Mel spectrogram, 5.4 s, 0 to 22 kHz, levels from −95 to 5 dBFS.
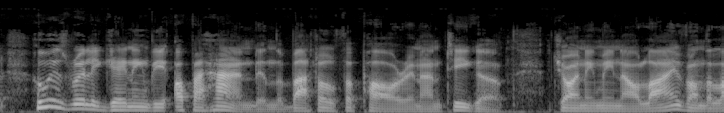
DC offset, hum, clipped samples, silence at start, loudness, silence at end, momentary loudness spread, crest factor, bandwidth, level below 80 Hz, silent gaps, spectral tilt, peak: under 0.1%; none; under 0.1%; 0 s; -30 LUFS; 0 s; 7 LU; 20 dB; 13 kHz; -56 dBFS; none; -5.5 dB/octave; -10 dBFS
